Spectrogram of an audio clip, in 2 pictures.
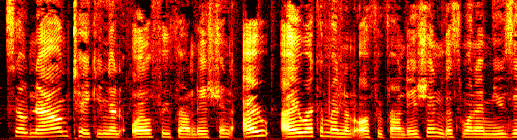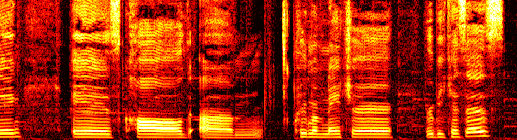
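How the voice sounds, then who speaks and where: Young female beauty vlogger, congested and fry-heavy, friendly how-to voice-over with soft music under it. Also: on the low side, steady tone, measured pace. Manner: chatty and encouraging, frequent ums. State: congested from a cold. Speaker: wig stylist and beauty vlogger. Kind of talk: step-by-step tutorial voice-over.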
